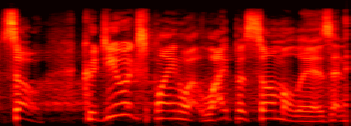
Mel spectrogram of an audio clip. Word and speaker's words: liposomal: This is liposomal. So if you look at the top word there, liposomal, that's how you say it.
